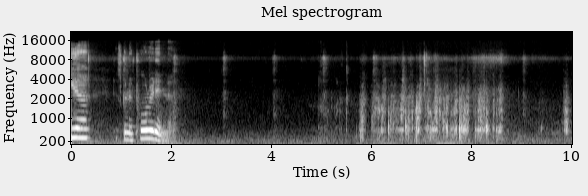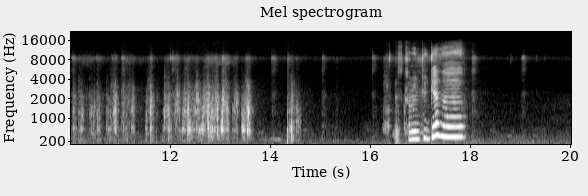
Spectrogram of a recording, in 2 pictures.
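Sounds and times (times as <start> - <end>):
slime squelching and crackling: 5.7 - 8.7, 9.8 - 13.7.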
